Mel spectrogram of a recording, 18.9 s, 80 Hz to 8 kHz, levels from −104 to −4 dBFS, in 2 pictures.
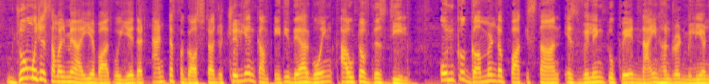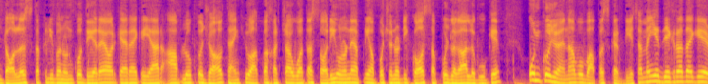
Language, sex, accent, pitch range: Hindi, male, native, 125-160 Hz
